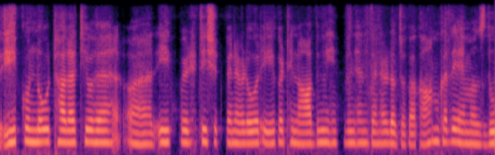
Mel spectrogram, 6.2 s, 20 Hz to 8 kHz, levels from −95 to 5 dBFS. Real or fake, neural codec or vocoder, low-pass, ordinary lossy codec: fake; codec, 16 kHz in and 24 kHz out, 0.8 kbps, FocalCodec, streaming, 65536 codes; 7.2 kHz; none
